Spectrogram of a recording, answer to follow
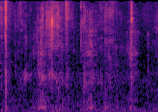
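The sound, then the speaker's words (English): Crunchy salt and vinegar pea snacks being chewed: a run of crisp, irregular crackling bites with brief louder crunches scattered among softer grinding, no talking over it. “So it might be basically salt and vinegar peas.”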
